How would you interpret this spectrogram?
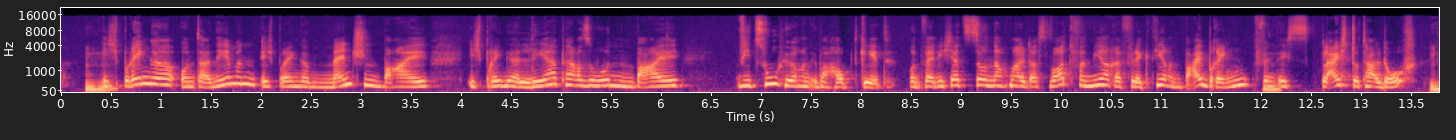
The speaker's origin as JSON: {"language": "German", "country": "Romania", "tie": "born or raised there", "said": "als Mensch mit lateinischen Wurzeln, ja, ich bin in Rumänien aufgewachsen, mein Vater war halb Franzose, ich bin in dieser lateinischen Welt zu Hause."}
